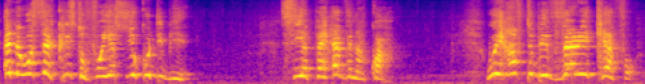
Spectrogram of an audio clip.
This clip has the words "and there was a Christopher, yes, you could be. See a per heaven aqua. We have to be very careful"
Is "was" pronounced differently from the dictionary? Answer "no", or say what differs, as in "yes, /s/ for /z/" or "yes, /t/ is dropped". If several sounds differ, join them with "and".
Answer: yes, /s/ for /z/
